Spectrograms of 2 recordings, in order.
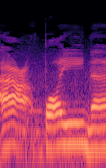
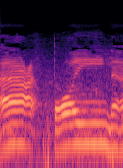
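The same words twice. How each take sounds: The two takes are said the same way.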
